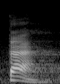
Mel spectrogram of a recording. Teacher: huruf ta keluar dengan menyentuhkan ujung lidah kita dengan gusi-gusi gigi seri bagian atas ta kemudian huruf ta ketika diucapkan terdengar ada nafas yang mengalir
